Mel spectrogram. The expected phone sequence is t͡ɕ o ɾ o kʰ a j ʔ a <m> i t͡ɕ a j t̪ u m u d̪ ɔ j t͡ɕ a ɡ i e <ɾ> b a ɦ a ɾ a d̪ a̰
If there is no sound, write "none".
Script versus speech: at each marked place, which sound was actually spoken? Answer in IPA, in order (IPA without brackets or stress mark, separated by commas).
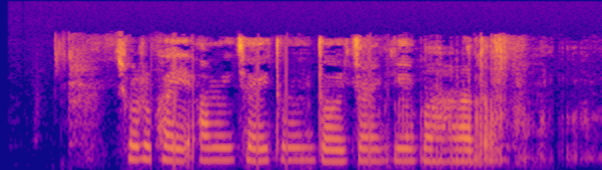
m, none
